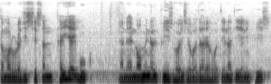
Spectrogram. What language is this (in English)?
Gujarati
